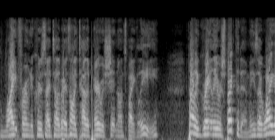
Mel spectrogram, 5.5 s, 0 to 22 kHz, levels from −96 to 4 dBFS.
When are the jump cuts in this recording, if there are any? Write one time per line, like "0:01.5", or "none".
none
